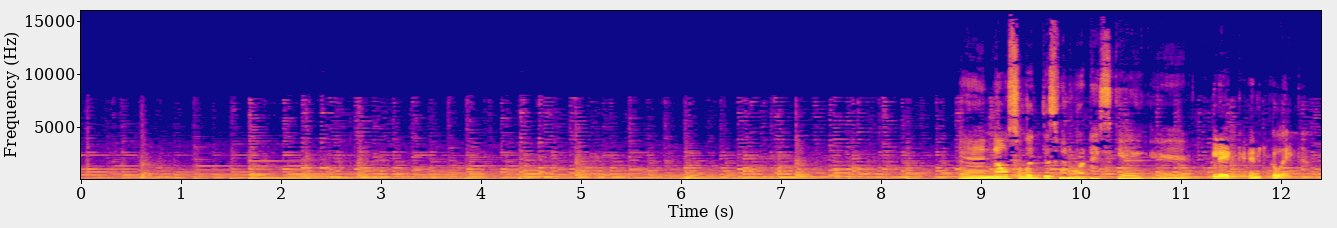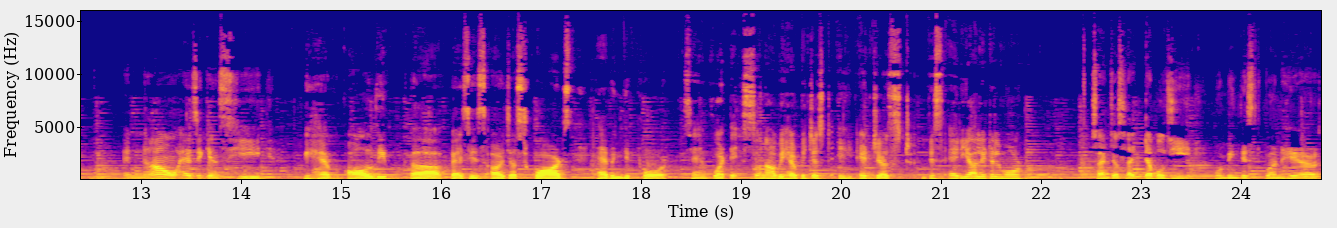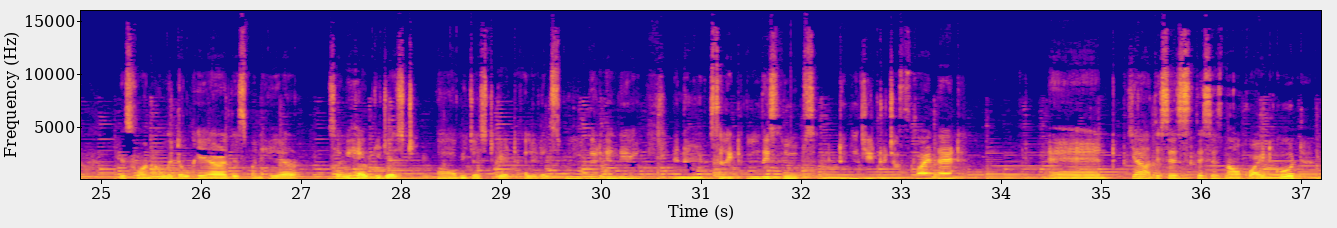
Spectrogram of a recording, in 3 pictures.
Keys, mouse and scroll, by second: 2.2 click, 2.8 middle click, 3.2 click, 3.5 k, 4.0 click, 5.7 click, 5.9 k, 6.1 click, 7.0 right click, 7.1-7.6 scroll down 1, 8.3 middle click, 8.8 click, 9.0 middle click, 9.9 k, 10.6 click, 14.6 middle click, 14.9 click, 21.0 middle click, 21.3 click, 21.5 middle click, 22.1-22.5 scroll up 1, 22.5 g, 22.6 g, 23.5 click, 23.7 middle click, 24.2 click, 24.8 g, 25.0 g, 25.8 click, 26.2 g, 26.3 g, 26.6 click, 27.2 g, 27.4 g, 27.7 click, 27.8 scroll down 1, 27.9 middle click, 28.5 click, 29.0 shift+middle click, 29.1 scroll up 1, 29.5 alt+shift+click, 29.7 shift+middle click, 30.2 g, 30.3 g, 30.9 right click, 31.3 middle click, 31.6 g, 31.7 g, 32.6 click, 33.9-34.8 scroll up 3, 34.1 z, 34.3 shift+middle click, 34.8 z, 35.1 Tab, 35.2 scroll down 1, 35.3 middle click, 35.8 Tab, 36.0 scroll down 1, 36.0 middle click, 36.4 click, 36.5 scroll down 1, 36.9 middle click.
